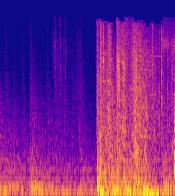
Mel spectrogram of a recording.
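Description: Gunfire in the video game Fortnite: after a quiet stretch, a sudden loud burst of shots erupts and rattles on continuously to the end.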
